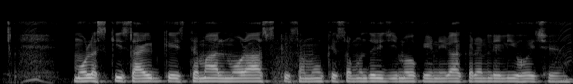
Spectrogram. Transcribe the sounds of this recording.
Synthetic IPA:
moləskisaiɖkeist̪emalmoɾaskesəmuɦkesəmund̪ɾid͡ʒimokeniɾakəɾənleliɦojt͡ʃʰɛ

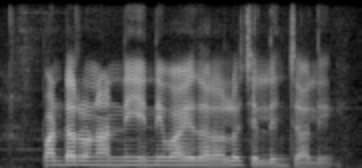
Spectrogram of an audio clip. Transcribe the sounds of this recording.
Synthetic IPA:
pɐɳʈɐɾunaːnːienːiʋaːjɐd̪ɐːlaːloːt͡ʃelːiɲt͡ʃaːli

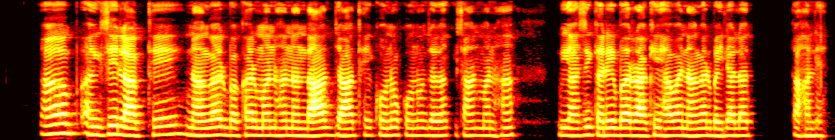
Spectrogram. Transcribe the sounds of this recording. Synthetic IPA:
ɐbɐɪselaːɡ̚t̪ʰenãːŋɡəɾbəkʰəɾmənɦə̃nɐ̃nd̪aːd̪̚d͡ʒaːt̪ɦekoːnõkoːnod͡ʒɐɡəɦkɪsaːnmənɦə̃ | bɪjaːs̬ikəɾebɐɾːaːkʰeɦɐʋanãːŋɡəɾbɐɪlalət̪ | t̪əɦãleː

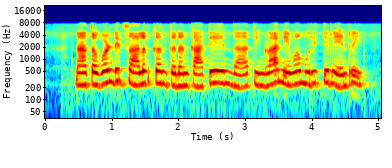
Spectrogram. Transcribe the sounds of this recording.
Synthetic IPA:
naːwt̪ɔɡoɳɖid̪saːlɐd̪kɐnt̪unɐnkaːt̪ejind̪ɐt̪iŋɡɭaːneːʋɐmuɾit̪ːiɾeːnɾi

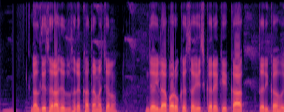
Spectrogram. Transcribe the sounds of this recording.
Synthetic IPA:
ɡəlt̪iːsəɾased̪usɾekʰːat̪əmat͡ɕəl | d͡ʑəjlapəɾokʰesəɦit͡skəɾekikak̚t̪əɾikaɦoj

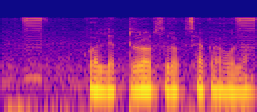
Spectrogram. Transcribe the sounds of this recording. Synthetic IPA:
kɔlːek̚ʈəɾɔɾsuɾəkt͡ʃʰaka̰ɦola

